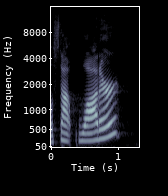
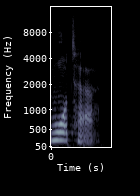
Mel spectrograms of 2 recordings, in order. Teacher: in American English, you pronounce the R, you pronounce the T as a flap D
